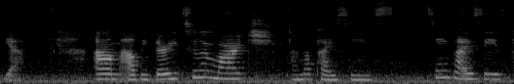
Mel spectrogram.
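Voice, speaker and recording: Chatty woman in her thirties, high voice. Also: slow, noisy background. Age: 30s. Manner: chatty, many fillers like "you know" and "um". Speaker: vlogger. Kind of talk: casual rant to camera.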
